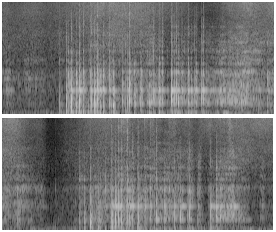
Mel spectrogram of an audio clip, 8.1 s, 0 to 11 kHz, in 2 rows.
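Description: Long fingernails of both hands tap and scratch quickly across a large solid wooden tabletop. Two bursts of dense, uneven clicking and scraping are split by a brief quiet pause near the middle. A faint steady ring sits around 700 Hz beneath the taps.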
